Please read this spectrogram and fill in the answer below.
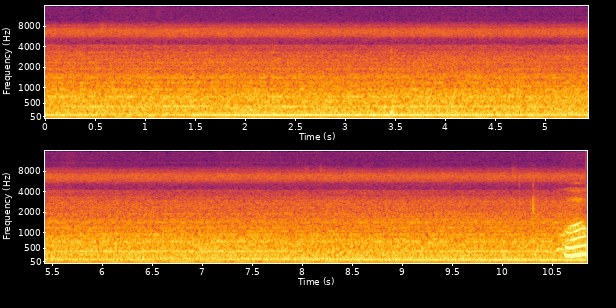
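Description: Steady low hum under an even hiss, unchanging throughout, with no music or voice.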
